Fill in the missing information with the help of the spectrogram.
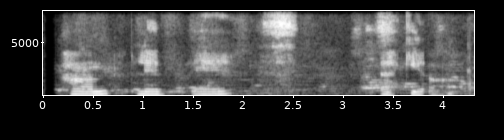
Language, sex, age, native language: Icelandic, female, 9, Icelandic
